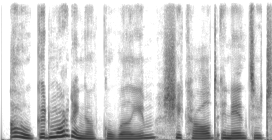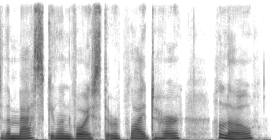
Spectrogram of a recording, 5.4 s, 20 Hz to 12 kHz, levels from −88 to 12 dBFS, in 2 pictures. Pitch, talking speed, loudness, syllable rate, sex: 220 Hz, 200 wpm, -17 LUFS, 6.1 syllables/s, female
